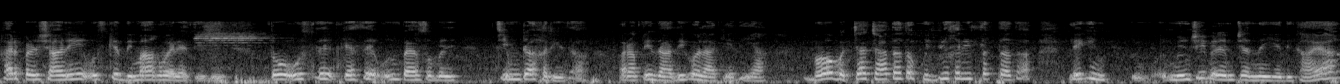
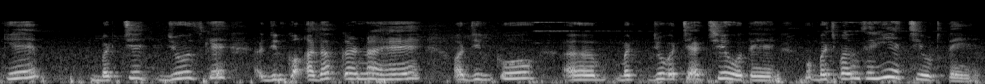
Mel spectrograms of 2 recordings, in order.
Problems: none marked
